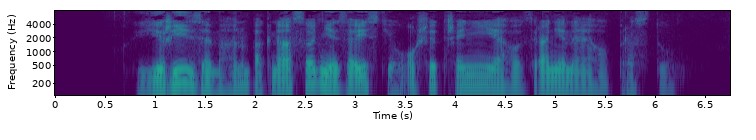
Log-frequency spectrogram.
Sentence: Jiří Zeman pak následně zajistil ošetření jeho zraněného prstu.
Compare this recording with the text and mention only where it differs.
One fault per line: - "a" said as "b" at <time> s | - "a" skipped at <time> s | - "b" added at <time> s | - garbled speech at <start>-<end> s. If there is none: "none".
none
